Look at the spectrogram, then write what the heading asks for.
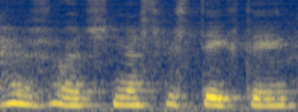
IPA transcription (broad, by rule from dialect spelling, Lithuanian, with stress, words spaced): ˈʒuɔd͡ʒʲʊ nʲɛs ʋʲeːs ˈtʲeːɪk tʲeːɪ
